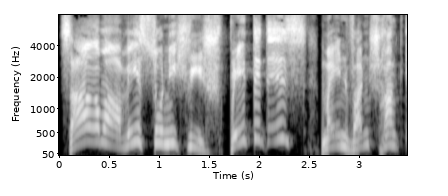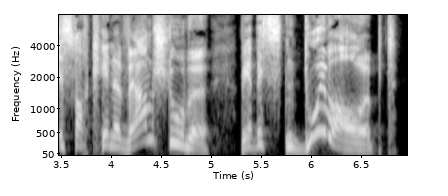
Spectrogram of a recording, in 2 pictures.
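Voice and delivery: high-pitched, appalled outburst; horrified old grouch. A narrator's reading. Old miser confronts an intruder in his wardrobe, horrified. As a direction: cry out in horrified indignation. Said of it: "Der alte Knöterich rief voll Entsetzen".

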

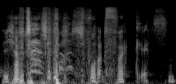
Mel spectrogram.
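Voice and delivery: leise, mit Lachen dazwischen; lachend. Real, not acted. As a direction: durchs Lachen hindurch sagen. Lachend wiederholtes Geständnis. (lachend und leiser)

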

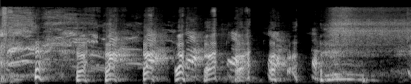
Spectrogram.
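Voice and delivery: long helpless laugh; burst of laughter. Real, not acted. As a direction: crack up at the story. Lorenz locked out in underwear.

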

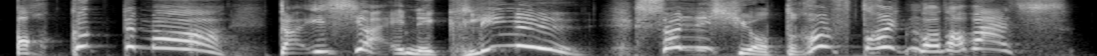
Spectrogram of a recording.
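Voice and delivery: put-on high cheeky little boy; squeaky know-it-all kid. Däumling voiced in fairy tale. (hohe freche Kinderstimme)

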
